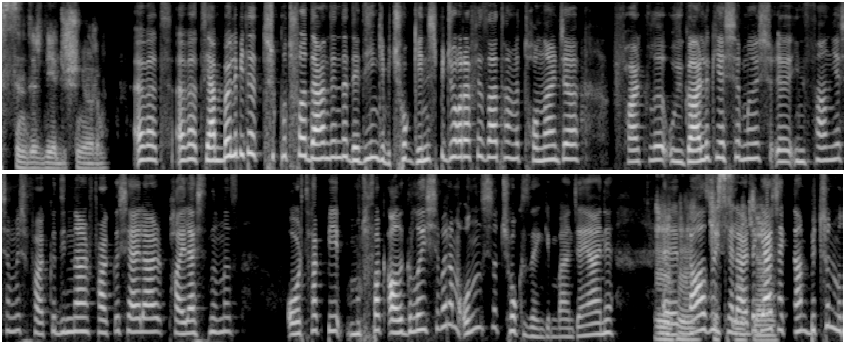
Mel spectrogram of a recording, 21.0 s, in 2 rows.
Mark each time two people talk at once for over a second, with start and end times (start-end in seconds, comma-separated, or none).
18.8-20.2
